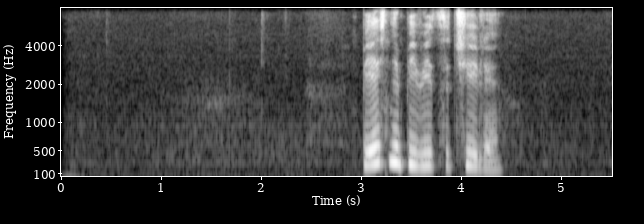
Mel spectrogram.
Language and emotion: Russian, neutral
